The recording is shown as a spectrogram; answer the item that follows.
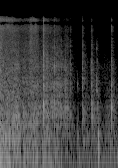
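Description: Faint handling noise from a leather bag strap and its metal hardware: a soft rustle that fades, then a few light clicks near the end.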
